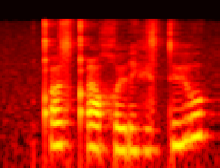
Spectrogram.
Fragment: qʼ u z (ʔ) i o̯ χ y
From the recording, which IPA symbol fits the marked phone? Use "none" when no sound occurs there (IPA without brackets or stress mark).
qʼ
